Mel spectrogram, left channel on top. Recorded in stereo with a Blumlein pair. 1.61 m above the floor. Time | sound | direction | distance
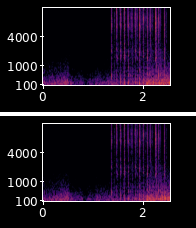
1.4 | typing on a keyboard | 10° left | ?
